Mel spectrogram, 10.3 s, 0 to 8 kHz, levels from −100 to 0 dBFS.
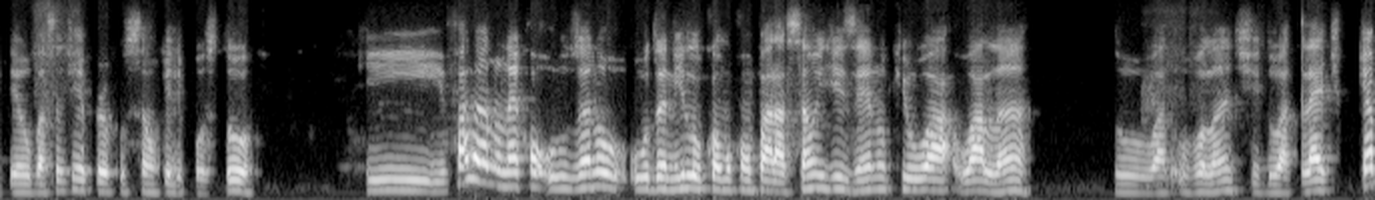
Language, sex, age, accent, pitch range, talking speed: Portuguese, male, 20-39, Brazilian, 160-220 Hz, 145 wpm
